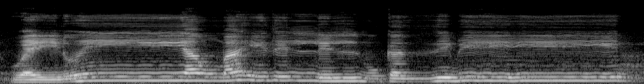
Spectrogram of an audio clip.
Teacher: 2 پیش کی تنوین کے بعد یا حروف الملون میں سے ہے تو یہاں پر ادغام مع الغنہ ہوگا، یعنی غنہ کر کے پڑھیں گے۔ واو ساکن سے پہلے زبر ہے تو واو لین ہوگا، اس کو لمبا نہیں کریں گے۔ 2 زیر کی تنوین کے بعد لام حروف الملون میں سے ہے تو یہاں پر ادغام بلا غنہ ہوگا، ان کے بغیر غنہ کے ادغام کر کے پڑھیں گے۔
